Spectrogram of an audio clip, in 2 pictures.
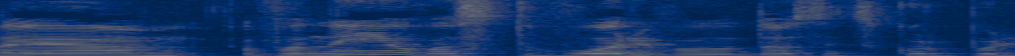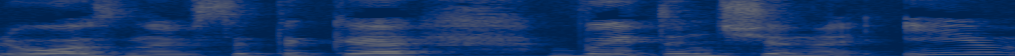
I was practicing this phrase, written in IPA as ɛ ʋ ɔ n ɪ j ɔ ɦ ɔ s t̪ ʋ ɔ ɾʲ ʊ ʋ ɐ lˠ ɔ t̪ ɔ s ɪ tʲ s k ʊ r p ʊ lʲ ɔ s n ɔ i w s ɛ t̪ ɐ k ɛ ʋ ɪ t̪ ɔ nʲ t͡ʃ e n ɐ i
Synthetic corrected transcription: ɛ ʋ ɔ n ɪ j ɔ ɦ ɔ s t̪ ʋ ɔ ɾʲ ʊ ʋ ɐ lˠ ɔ d̪ ɔ s ɪ tʲ s k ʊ r p ʊ lʲ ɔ z n ɔ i w s ɛ t̪ ɐ k ɛ ʋ ɪ t̪ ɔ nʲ t͡ʃ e n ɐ i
